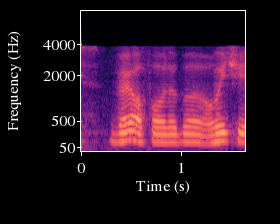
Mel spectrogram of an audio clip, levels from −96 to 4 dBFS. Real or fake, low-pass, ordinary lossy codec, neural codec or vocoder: real; 7.2 kHz; AAC, 16 kbps; none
